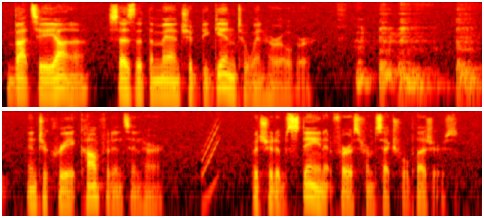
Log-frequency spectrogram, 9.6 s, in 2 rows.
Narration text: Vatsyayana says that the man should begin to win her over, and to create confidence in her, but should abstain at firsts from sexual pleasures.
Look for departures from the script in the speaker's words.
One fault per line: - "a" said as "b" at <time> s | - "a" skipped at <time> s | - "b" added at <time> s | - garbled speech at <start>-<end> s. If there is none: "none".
- "firsts" said as "first" at 8.1 s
